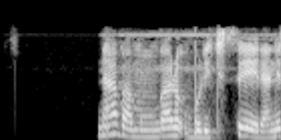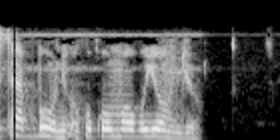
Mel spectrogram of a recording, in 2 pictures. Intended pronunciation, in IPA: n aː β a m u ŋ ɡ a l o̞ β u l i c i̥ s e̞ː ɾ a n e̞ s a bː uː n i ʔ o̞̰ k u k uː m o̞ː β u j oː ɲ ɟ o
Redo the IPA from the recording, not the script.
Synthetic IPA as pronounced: n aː β a m u ŋ ɡ a l o̞ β u l i c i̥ s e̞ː ɾ a n e̞ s a bː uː n i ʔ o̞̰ k u k uː m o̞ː β u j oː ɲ ɟ o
